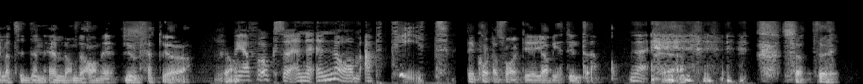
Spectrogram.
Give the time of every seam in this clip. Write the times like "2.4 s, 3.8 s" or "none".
2.2 s, 4.5 s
